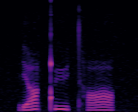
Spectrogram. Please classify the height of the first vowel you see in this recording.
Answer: low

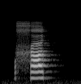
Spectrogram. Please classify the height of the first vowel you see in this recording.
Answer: low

